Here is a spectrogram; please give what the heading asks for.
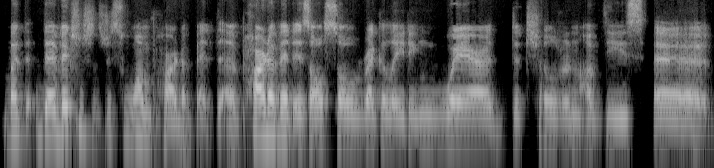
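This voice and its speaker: Female panel researcher, lowish pitch, explanatory and semi-formal, halting in places with emphatic key words. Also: steady tone, a little mellow. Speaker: panel speaker, researcher presenting report findings. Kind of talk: semi-formal spoken presentation at an online discussion.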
